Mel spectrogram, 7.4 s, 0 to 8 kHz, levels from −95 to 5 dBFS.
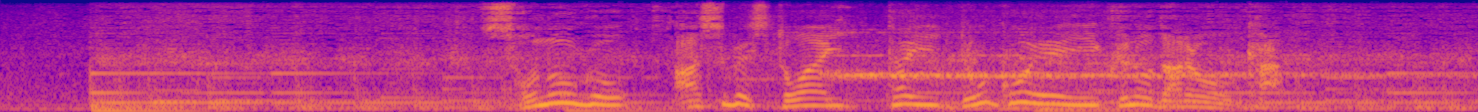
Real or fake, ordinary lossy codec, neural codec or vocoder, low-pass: real; Opus, 32 kbps; none; 7.2 kHz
